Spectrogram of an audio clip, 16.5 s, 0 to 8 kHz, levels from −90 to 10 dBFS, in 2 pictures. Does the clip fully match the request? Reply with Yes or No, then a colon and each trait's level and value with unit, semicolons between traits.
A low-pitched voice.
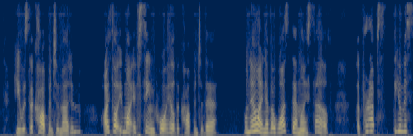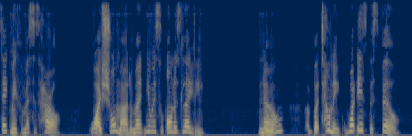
No: very high, 260 Hz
